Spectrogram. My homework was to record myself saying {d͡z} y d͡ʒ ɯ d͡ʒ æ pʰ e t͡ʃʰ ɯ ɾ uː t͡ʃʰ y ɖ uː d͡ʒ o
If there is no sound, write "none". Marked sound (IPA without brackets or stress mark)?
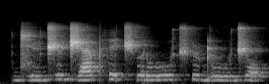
d͡z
